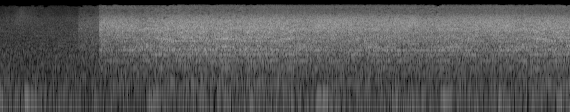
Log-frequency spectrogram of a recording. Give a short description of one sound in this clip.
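Water hisses loudly as it sprays from fire hoses.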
